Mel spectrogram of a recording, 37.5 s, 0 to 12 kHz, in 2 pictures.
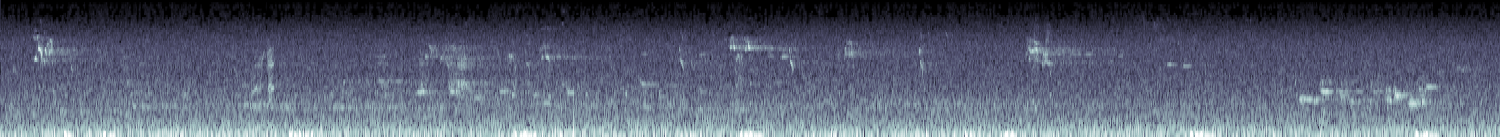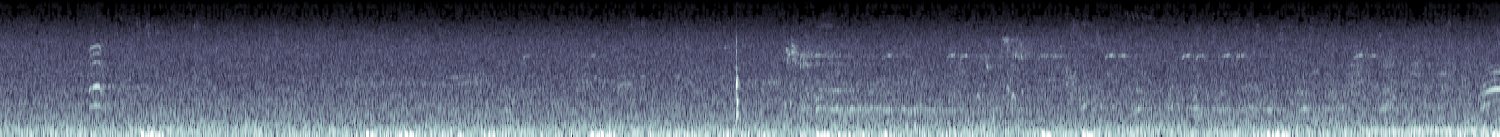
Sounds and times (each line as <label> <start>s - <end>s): birds 0.0s - 12.0s
birds 15.9s - 21.6s
birds 24.3s - 37.5s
